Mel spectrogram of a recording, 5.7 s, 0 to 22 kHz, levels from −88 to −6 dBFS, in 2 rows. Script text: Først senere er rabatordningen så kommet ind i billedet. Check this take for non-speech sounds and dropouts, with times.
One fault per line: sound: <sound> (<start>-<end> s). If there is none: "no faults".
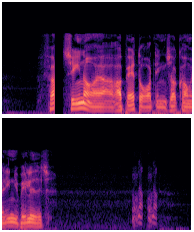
sound: dropout (0.8-0.9 s)
sound: laugh (4.8-5.2 s)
